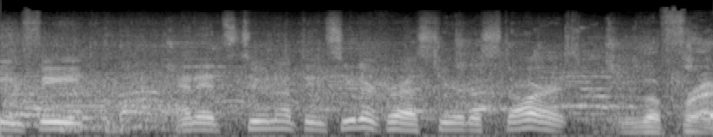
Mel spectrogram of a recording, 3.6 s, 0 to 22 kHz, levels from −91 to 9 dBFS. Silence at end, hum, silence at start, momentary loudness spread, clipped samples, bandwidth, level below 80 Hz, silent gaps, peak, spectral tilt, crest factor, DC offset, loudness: 0 s; none; 0 s; 6 LU; under 0.1%; 17 kHz; -58 dBFS; none; -2 dBFS; -3.5 dB/octave; 16 dB; under 0.1%; -18 LUFS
